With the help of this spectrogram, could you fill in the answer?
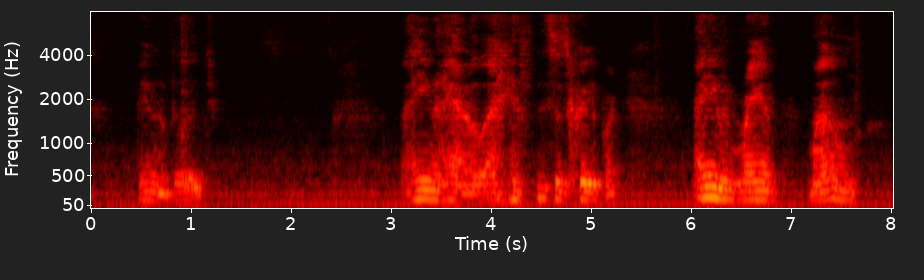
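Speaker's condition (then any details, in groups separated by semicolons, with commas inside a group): Brain injury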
